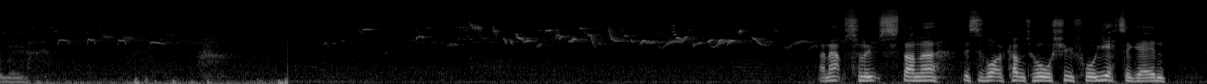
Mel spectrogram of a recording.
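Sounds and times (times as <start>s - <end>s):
faint outdoor hiss: 0.0s - 12.0s
songbird chirping: 0.0s - 12.0s.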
